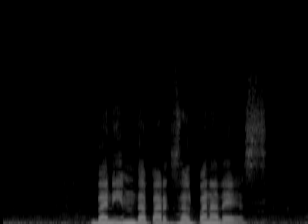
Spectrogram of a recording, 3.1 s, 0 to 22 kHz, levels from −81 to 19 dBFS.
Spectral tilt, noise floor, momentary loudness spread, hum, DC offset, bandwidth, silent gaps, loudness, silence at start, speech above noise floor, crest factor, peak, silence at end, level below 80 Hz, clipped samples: -6 dB/octave; -66 dBFS; 12 LU; none; under 0.1%; 13 kHz; none; -38 LUFS; 0.05 s; 28 dB; 18 dB; -24 dBFS; 0 s; -72 dBFS; under 0.1%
